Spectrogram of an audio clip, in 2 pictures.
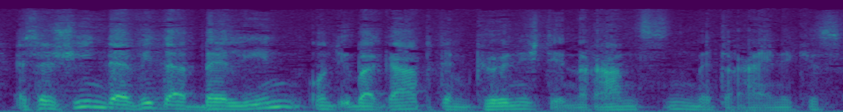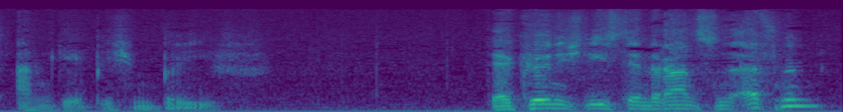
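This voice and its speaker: A man narrating an old audio play as a storyteller, measured and expressive, in dramatic scripted style. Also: deep voice, vocal fry. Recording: faintly hissy old audio play record.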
